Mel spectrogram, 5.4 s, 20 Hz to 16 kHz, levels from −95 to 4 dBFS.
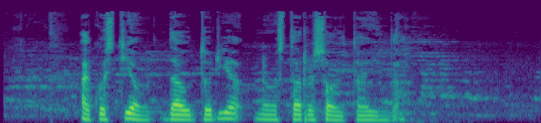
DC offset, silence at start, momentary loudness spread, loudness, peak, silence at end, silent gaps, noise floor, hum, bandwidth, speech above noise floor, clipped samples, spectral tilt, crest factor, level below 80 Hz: under 0.1%; 0.25 s; 11 LU; -23 LUFS; -4 dBFS; 0.95 s; none; -57 dBFS; none; 11.5 kHz; 35 dB; under 0.1%; -6 dB/octave; 20 dB; -60 dBFS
